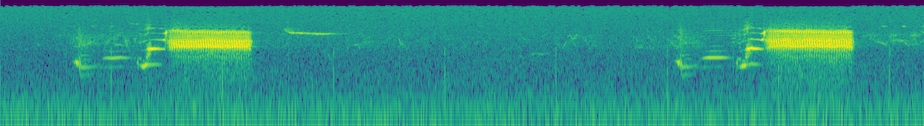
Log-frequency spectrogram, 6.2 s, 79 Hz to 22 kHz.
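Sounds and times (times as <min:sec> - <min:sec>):
soft outdoor background: 0:00.0 - 0:06.1
red-winged blackbird singing: 0:00.4 - 0:02.5, 0:03.5 - 0:06.1.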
